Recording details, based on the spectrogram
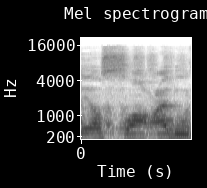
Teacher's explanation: ये हमज़ा है और जब इस पे जज़म आता है तो फिर इसे झटका देते हैं, यानी जर्क के साथ पढ़ते हैं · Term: हमज़ा साकिना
